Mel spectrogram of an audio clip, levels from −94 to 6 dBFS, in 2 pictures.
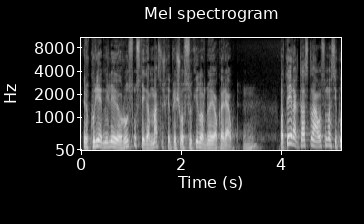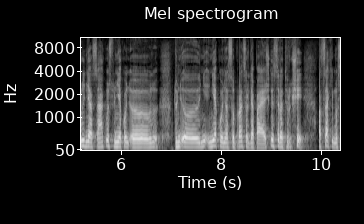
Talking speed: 160 wpm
